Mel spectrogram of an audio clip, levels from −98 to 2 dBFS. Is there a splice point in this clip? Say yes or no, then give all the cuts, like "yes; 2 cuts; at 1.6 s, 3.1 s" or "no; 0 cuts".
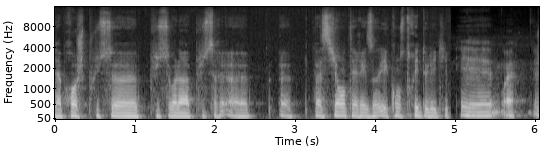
yes; 1 cut; at 4.9 s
